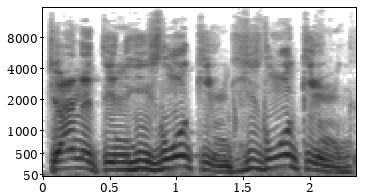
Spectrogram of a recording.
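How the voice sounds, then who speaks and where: A man's voice: a little high, sing-song, moderate pace, a bit bright, a little hiss or hum. A man voicing a simple, eager puppet sidekick with an insistent manner in a puppet show. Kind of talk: puppet show comedy patter.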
